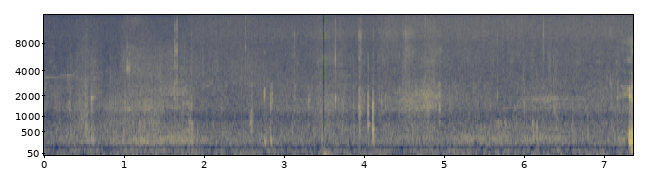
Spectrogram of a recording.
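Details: Tamboti jumping bean caterpillars make sparse, sharp, dry clicks inside tamboti seeds, flicking about before pupating until the seeds burst, over a quiet bush hum; recorded on a South African game reserve on an afternoon in November.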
